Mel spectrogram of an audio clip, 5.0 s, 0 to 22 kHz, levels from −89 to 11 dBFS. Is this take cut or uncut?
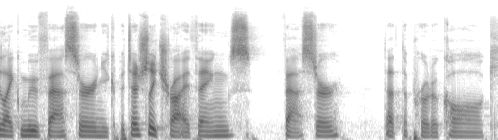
uncut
